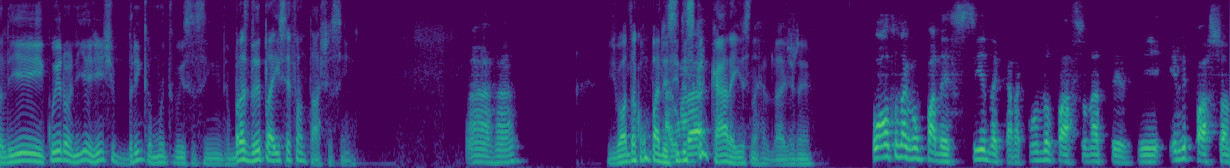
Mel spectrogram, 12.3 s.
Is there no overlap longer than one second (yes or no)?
yes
